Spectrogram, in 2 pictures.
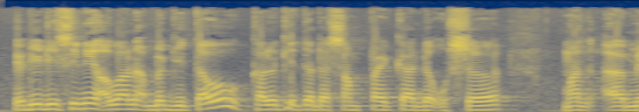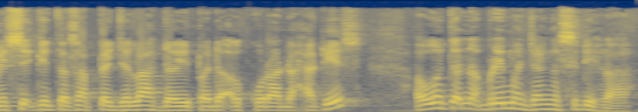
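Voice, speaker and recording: A middle-aged man with a Malaysian Malay accent teaching a Quran study class, often quizzing his students with short questions and reciting verses slowly. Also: medium pitch, warm tone. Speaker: religious teacher.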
